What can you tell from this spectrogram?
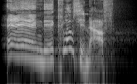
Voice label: Male Undead Play

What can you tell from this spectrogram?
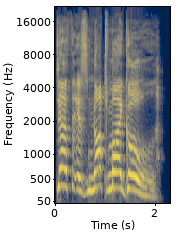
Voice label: Female Dragon Attack

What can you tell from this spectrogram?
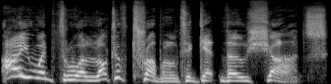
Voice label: Male Human

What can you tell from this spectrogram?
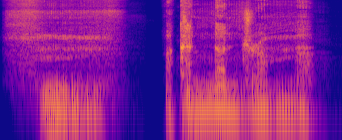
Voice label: Male Dragon Thinking

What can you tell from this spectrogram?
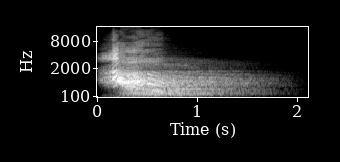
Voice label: Female Air Elemental Death

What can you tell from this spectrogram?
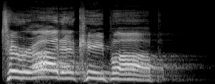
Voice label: Female Shivarra Attack

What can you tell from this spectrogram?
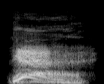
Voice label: Male Orc

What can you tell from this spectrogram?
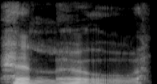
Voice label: Male Blood Elf Attack

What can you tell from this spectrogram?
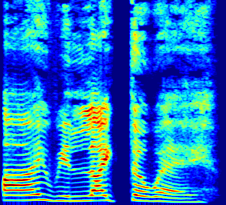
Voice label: Female Draenei Start

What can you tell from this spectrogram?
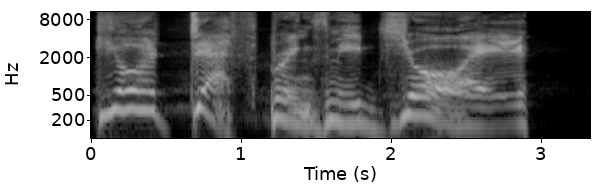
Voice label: Female Forsaken Attack

